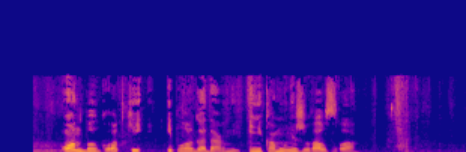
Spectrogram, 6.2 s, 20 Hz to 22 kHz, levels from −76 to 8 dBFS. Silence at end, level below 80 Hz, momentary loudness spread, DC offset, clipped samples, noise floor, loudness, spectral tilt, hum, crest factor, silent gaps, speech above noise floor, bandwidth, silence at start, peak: 0.8 s; -72 dBFS; 18 LU; under 0.1%; under 0.1%; -63 dBFS; -21 LUFS; -2.5 dB/octave; none; 22 dB; none; 42 dB; 11.5 kHz; 0.45 s; 0 dBFS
